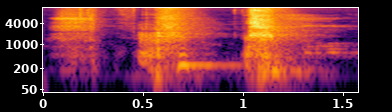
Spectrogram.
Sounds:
Sneeze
